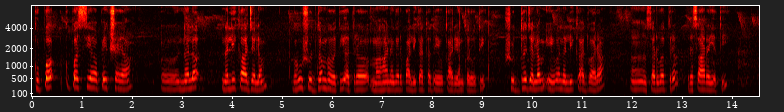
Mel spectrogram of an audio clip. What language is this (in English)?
Sanskrit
